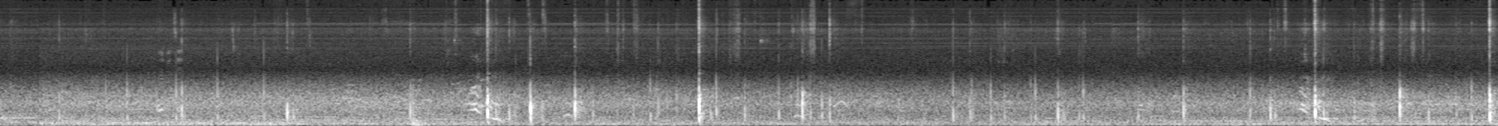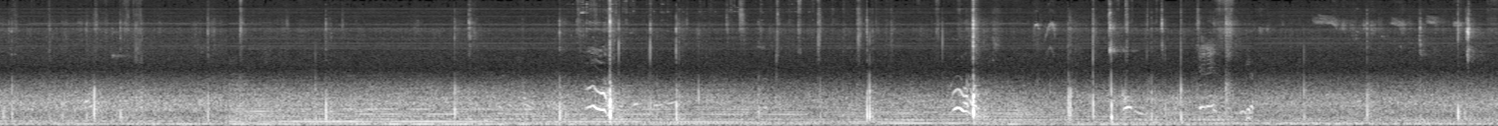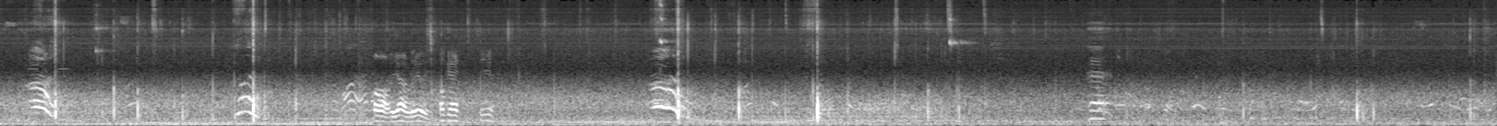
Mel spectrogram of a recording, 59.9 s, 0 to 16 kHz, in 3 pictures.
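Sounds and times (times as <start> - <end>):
tennis ball bouncing on court: 1.7 - 4.3, 5.4 - 11.2, 15.2 - 24.8, 27.3 - 36.6, 37.4 - 44.9, 46.7 - 52.9, 57.5 - 58.3.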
